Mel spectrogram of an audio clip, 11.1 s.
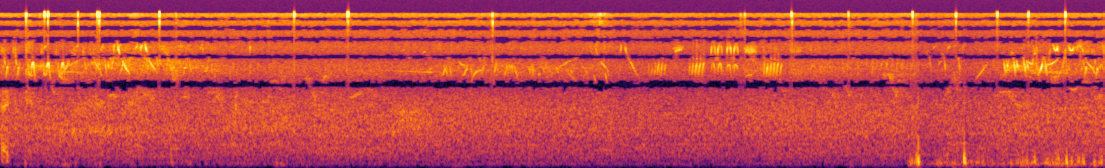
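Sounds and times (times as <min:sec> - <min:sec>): distant birds chirping: 0:00.0 - 0:11.0.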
